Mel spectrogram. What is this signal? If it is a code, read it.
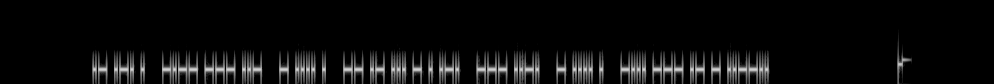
Morse code, heard as a keyed tone, about 44 wpm, 700 Hz. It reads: ARE YOU THE MASTER OF THE BOAT?
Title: Sentences from Top 1300 Words 45wpm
